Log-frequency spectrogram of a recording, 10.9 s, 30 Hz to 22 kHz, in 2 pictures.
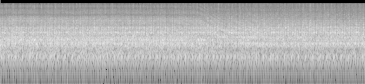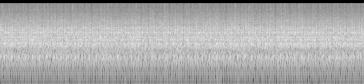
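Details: Volvo 320 tractor, Perkins diesel, first start after repair (valves adjusted, injectors, filters, oil changed, rocker cover off): even idle clatter, regular and unchanging, no misfire or leak hiss; running fine.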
